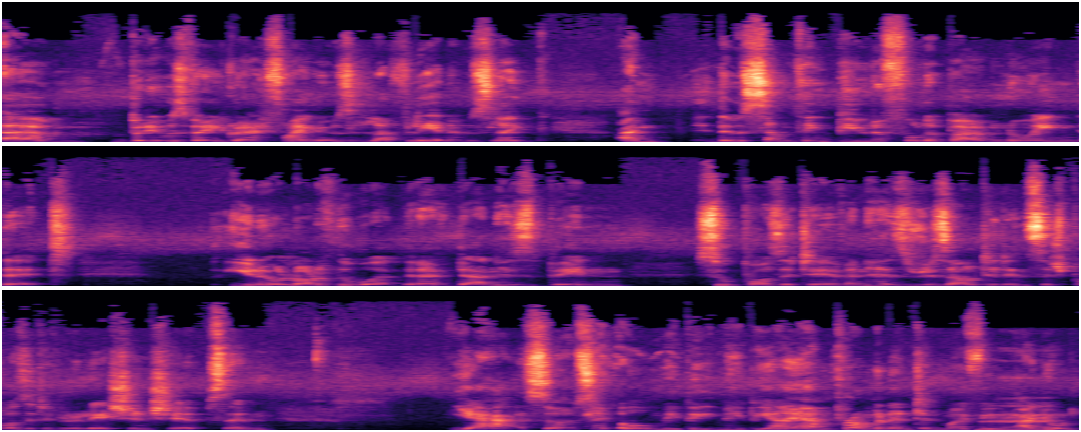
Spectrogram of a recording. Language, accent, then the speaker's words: English; India; first language English; moved away as an adult; now in United Kingdom; So I ended up back in India, not speaking any Indian languages because English was my first language. Mm. It's very odd being foreigner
